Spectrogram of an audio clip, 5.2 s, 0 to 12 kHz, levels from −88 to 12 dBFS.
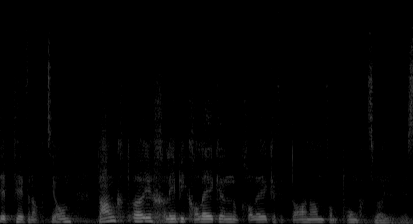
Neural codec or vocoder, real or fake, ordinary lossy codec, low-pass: codec, 24 kHz, 0.9 kbps, DualCodec; fake; none; none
